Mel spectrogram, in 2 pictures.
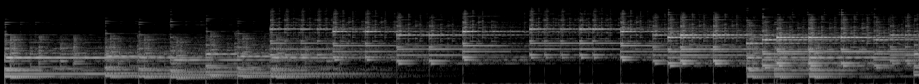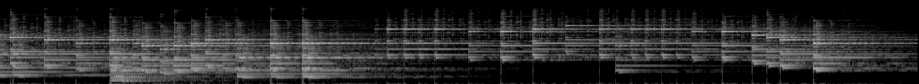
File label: China, Korg M1, Combinations; Factory preset examples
